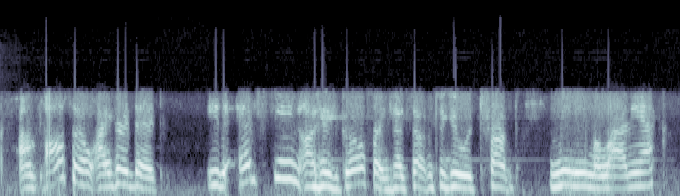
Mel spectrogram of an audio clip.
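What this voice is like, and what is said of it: Heavy accent, hard to understand. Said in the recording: “I'm having a hard time understanding anything that you're saying. Between the bell in the back and your horrible accent”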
